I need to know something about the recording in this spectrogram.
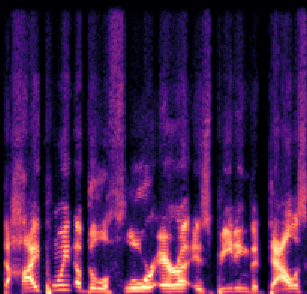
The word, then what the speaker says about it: LaFleur: That's the thing I always think about with the Packers is like the high point of the LaFleur era is beating the Dallas Cowboys in the postseason.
